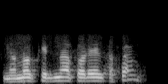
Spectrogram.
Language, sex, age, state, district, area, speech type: Hindi, male, 45-60, Uttar Pradesh, Chandauli, urban, conversation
